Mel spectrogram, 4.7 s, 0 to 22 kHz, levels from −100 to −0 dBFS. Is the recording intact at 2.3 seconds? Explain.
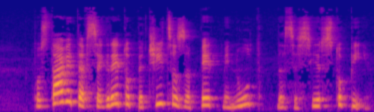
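No. At 2.3 seconds, as throughout the clip, the speech shows signs of low-bitrate audio saved at a high bitrate: it was likely first squeezed through a low-rate MP3 encoder, around 63 kbit/s, then re-encoded at about 192 kbit/s. The second pass cannot restore what the first discarded, so the sound keeps a hard ceiling with nothing above 16.5 kHz, plus the smeared, watery coding artefacts of the original lossy encoding.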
